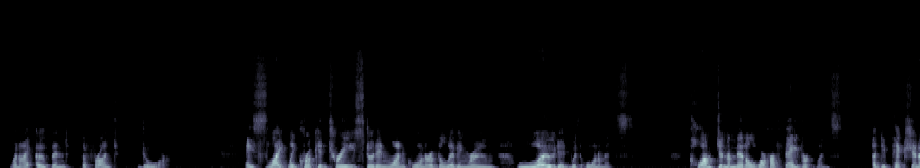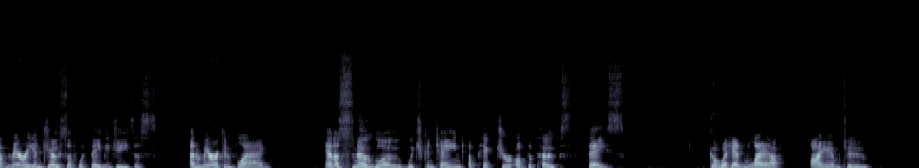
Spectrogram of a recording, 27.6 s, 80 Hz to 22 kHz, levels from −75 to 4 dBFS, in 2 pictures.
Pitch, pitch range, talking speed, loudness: 175 Hz, 125-215 Hz, 130 wpm, -27 LUFS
